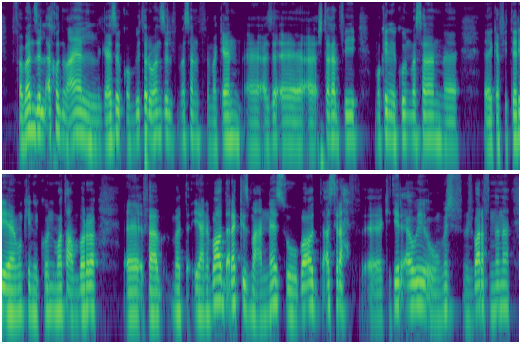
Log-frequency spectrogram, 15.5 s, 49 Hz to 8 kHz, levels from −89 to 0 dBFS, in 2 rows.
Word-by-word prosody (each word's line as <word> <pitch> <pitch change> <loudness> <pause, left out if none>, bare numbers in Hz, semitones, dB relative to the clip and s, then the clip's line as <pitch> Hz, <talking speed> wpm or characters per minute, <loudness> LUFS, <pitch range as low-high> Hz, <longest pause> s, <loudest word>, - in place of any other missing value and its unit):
فبانزِل 150 +3 +3
أخُد 145 +1 +1
معايا 135 +4 +3
الجهاز 120 0 -1
الكمبيوتر 135 +1 -1
وأنزِل 140 0 -1
في 125 - -22
مثلًا 130 0 -5
في 125 -2 -18
مكان 125 +3 0
آآ 105 -1 -5
أزا 115 +4 -3
آآ 110 -1 -1
أشتغل 125 - 0
فيه، 130 -1 -2 0.3
ممكن 130 +2 0
يكون 130 +2 -2
مثلًا 130 -2 0 0.6
آآ 110 - +1
كافيتيريا، 120 +2 +2
ممكن 125 +1 -4
يكون 130 +2 -5
مطعم 125 -3 0
برّا 135 +3 +5 0.5
آآ 115 0 +2
ف - - 0 0.4
بت 125 0 -3
يعني 120 -1 0
باقعد 165 +5 +6
أركّز 155 -4 +2
مع 115 -3 0
الناس 140 +5 -1
وباقعد 135 +5 +3
أسرح 140 0 0
ف - - -24 0.3
كتير 150 -1 -1
أوي 145 +1 +4
ومش 125 +3 -6
مش 110 -1 -14
باعرف 140 -1 +2
إن 130 - -6
أنا 140 0 -2
130 Hz, 160 wpm, -25 LUFS, 120-140 Hz, 0.6 s, باقعد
